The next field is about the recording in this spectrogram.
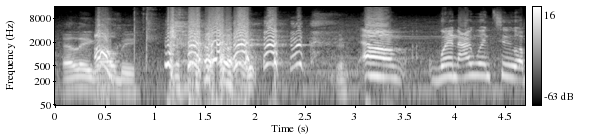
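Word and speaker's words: LA갈비: These kits are legit, especially the bulgogi, and I'm gonna kill the name, but I'm gonna say it anyway. Lagabi. Yep. Did I say it right? Galbi, yep. LA Galbi.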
